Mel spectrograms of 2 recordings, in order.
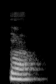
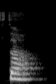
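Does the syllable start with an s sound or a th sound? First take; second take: th; th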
